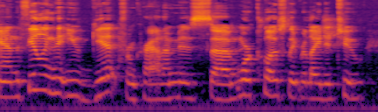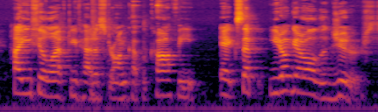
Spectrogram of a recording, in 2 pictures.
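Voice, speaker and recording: A woman speaks at a moderate pace with lively intonation and a medium pitch. There is audible room echo and noticeable background noise. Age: 60s. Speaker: kratom advocate, vlogger. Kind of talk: advocacy monologue. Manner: impassioned.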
